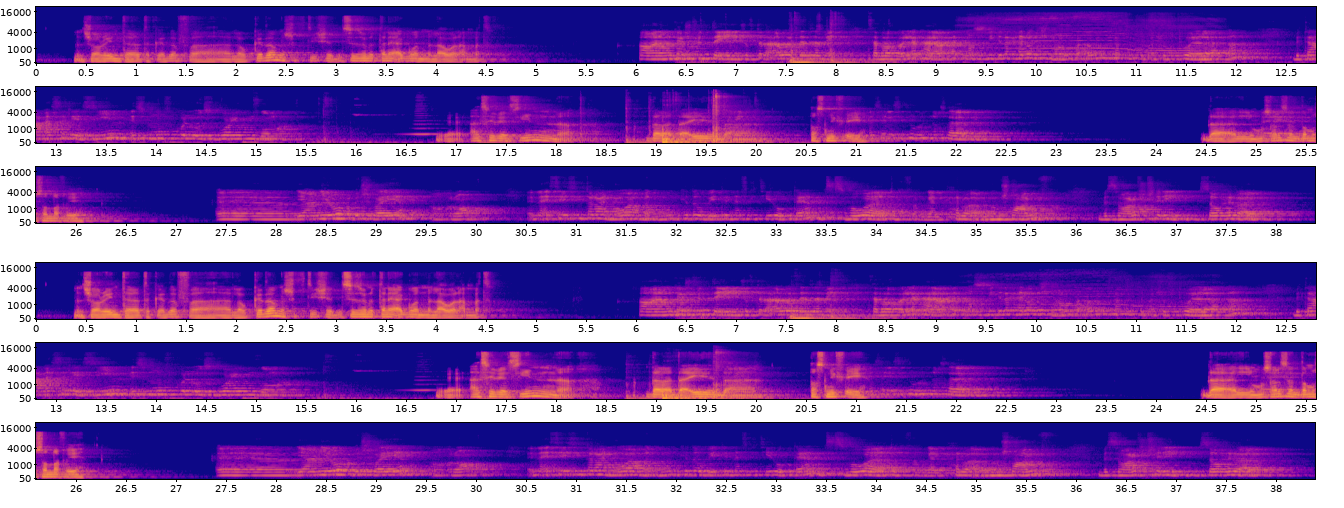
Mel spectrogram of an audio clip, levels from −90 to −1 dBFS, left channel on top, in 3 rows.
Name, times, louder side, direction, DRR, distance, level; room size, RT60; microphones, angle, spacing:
voice 1, 0.4-4.5 16.8-18.4 18.9-20.1 20.5-21.1 24.5-26.1, right 5 dB, 40° right, 17 dB, 0.3 m, -30 dB
voice 2, 6.0-15.4 19.7-19.9 21.1-22.4 25.0-25.5 27.4-30.0 30.5-37.8, equal, 10° left, -2 dB, 2.3 m, -42 dB
sound 1, 6.4-20.6, left 2 dB, 50° left, 0.9 m, -42 dB
16.5 x 13.0 x 3.6 m, 1.4 s
head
